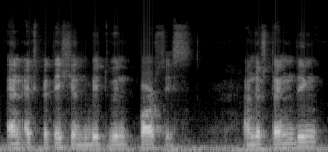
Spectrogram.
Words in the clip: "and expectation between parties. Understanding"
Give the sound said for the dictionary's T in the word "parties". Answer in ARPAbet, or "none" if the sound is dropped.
S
